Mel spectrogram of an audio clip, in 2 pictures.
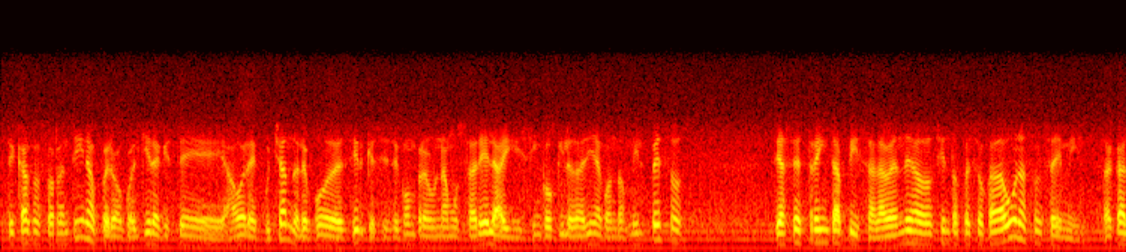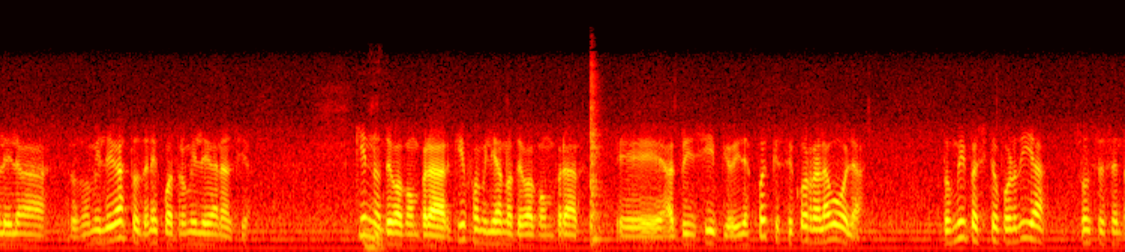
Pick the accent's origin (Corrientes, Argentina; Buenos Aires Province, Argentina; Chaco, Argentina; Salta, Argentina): Buenos Aires Province, Argentina; Bahía Blanca; now in Buenos Aires, Argentina; Bueno, soy muchacho de Bahía Blanca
